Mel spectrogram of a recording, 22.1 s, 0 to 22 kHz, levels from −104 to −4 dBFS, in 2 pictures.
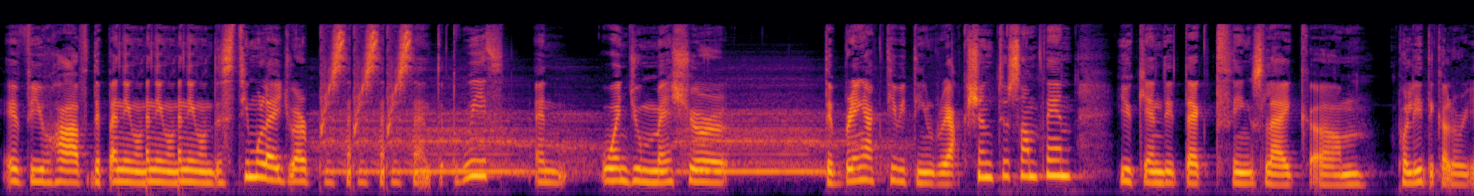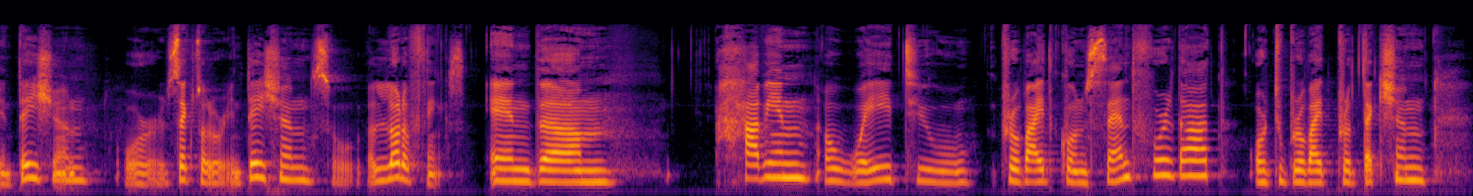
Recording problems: audio stuttering; at 1 s and at 2.5 s
alarm; noticeable; from 2.5 to 7 s; peak 8 dB below the speech

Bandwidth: 14 kHz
